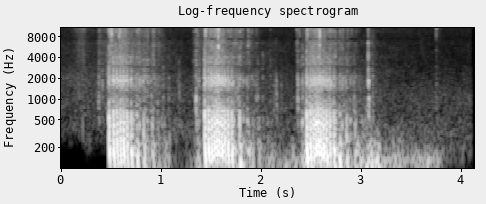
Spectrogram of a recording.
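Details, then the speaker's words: Poulan 3000 chainsaw after service (fresh fuel, air filter cleaned), previously reported not starting: three crisp throttle blips about a second apart, revving cleanly back to steady idle; runs normally. "so there you guys have it. So there was really no issue with it running."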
